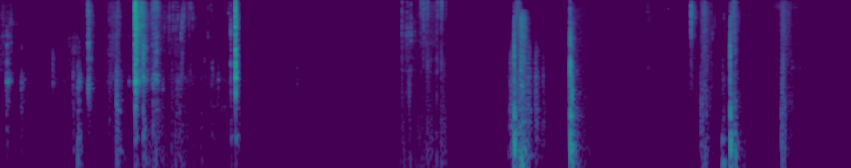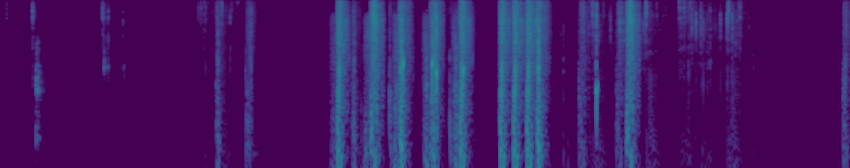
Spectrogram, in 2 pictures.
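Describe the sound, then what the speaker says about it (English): Someone crunches chips, bursts of dry crackling crunches scattered across long silences, some brief and isolated, others in dense rapid clusters, close and fairly quiet. "You're, you're chewing chips?"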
